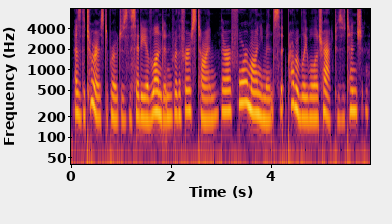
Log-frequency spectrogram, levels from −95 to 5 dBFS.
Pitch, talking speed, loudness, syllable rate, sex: 220 Hz, 220 wpm, -17 LUFS, 6.2 syllables/s, female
